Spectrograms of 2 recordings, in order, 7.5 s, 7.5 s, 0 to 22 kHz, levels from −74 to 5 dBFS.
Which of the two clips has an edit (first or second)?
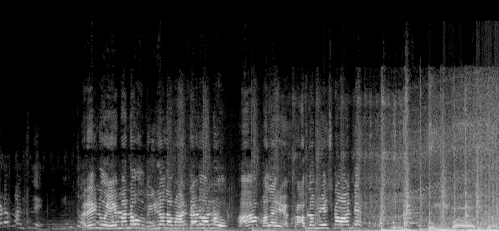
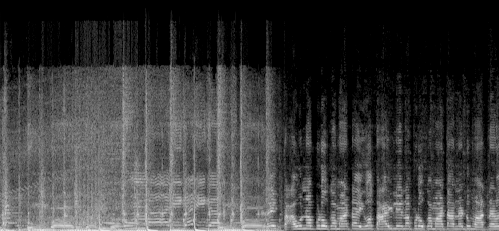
second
